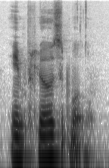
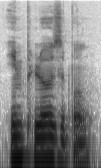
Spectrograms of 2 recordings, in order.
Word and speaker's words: implausible: And for the second word, we've got implausible. Implausible. The stress is on the second syllable.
